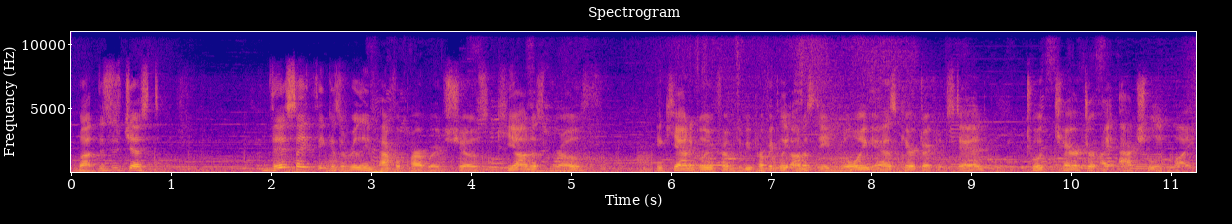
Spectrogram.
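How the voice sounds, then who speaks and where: A man's voice: mid-range voice, fairly quick. A man giving casual, informal commentary over game cutscenes, rambling as he goes with some mild swearing. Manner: informal, rambling, mildly profane. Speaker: gaming video host. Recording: roomy echo, game music behind.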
